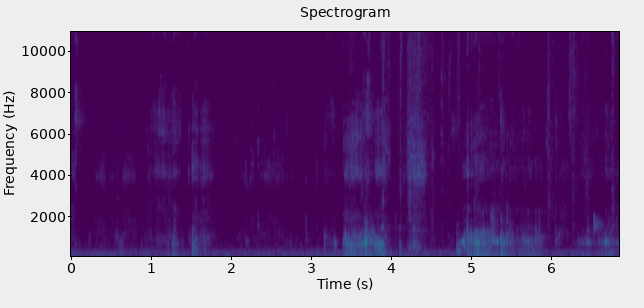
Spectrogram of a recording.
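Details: A female pug named Tumble eats EZ Cheeze out of her KONG toy, giving low rumbling growls broken by louder snorting, wheezy bursts and wet chewing noises.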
